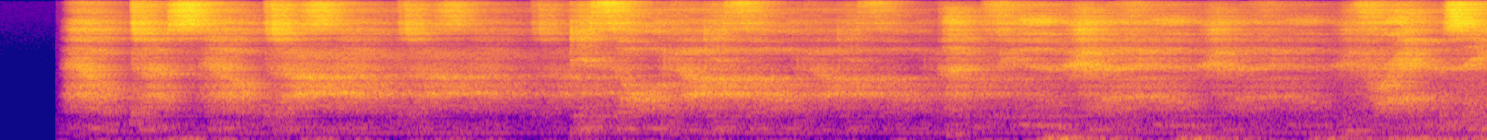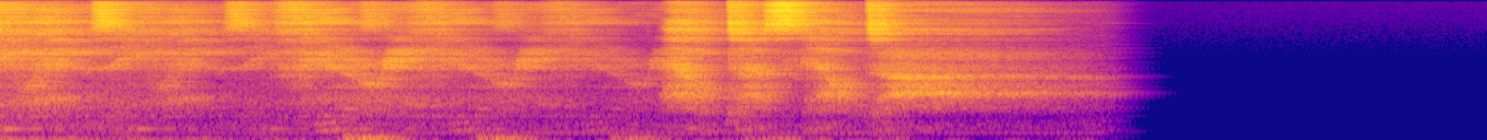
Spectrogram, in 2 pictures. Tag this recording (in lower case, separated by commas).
whispering, human voice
